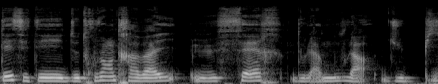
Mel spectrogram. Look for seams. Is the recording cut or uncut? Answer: uncut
